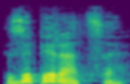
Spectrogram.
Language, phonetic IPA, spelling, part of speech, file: Russian, [zəpʲɪˈrat͡sːə], запираться, verb, Ru-запираться.ogg
- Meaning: 1. to lock (oneself) up 2. to deny, to disavow, to refuse to admit one's guilt 3. passive of запира́ть (zapirátʹ)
